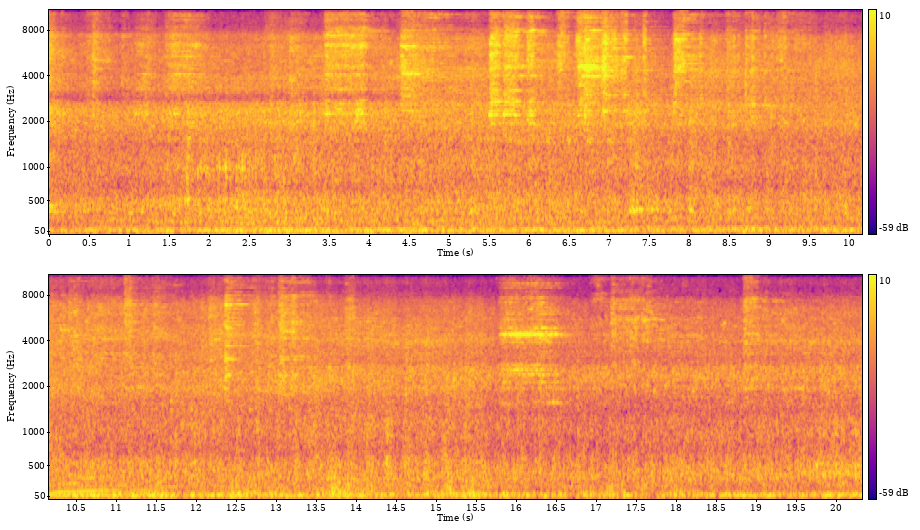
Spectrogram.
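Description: A heavy eastbound mixed freight train rumbles past up close at Dorval, wheels clattering and squealing on the rails, with a continuous loud roar that holds for the whole stretch.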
